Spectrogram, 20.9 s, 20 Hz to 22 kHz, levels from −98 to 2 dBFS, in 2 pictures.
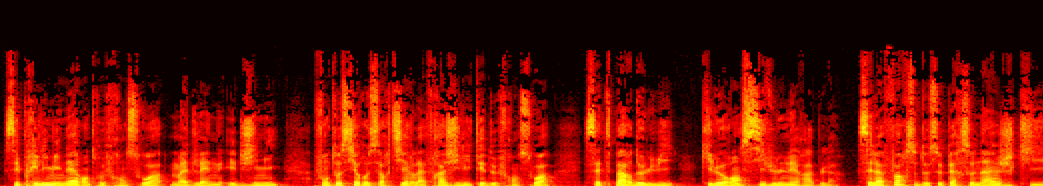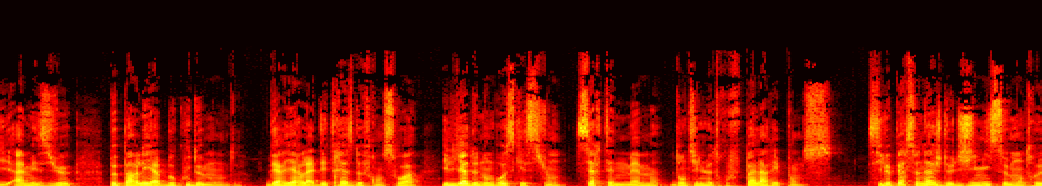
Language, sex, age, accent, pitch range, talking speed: French, male, 20-39, French, 125-165 Hz, 190 wpm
